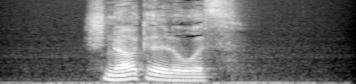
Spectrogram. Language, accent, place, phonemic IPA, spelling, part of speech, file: German, Germany, Berlin, /ˈʃnœʁkl̩ˌloːs/, schnörkellos, adjective, De-schnörkellos.ogg
- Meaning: simple, unfussy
